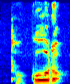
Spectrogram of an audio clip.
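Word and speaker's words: 所: like the second kanji only second kanji we pronounce tokoro so tokoro this is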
